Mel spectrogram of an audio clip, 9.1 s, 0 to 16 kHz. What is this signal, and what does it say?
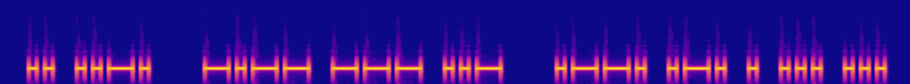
Morse code, heard as a keyed tone, about 15 wpm, 700 Hz. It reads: IF YOU PRESS
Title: Sentences from Top 1000 Words - Review Part 1 - 15wpm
